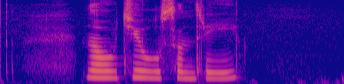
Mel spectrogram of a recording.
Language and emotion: Russian, neutral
